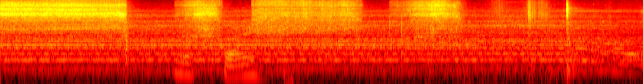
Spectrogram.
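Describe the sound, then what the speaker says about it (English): A wooden tenon on a woodturning project is sanded by hand to fit, giving a steady scratchy rubbing close up, with a brief spoken remark partway through. "I'm going to sand this to fit now"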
